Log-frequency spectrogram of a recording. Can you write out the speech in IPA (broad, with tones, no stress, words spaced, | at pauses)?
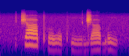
t͡ʃaː˦pʰʊ˨ wʊ˨pʰiː˨ d͡ʒaː˦ɡʷi˦˨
